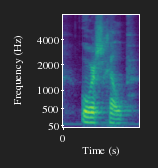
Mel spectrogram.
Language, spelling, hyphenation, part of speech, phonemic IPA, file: Dutch, oorschelp, oor‧schelp, noun, /ˈoːr.sxɛlp/, Nl-oorschelp.ogg
- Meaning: an auricle, a pinna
